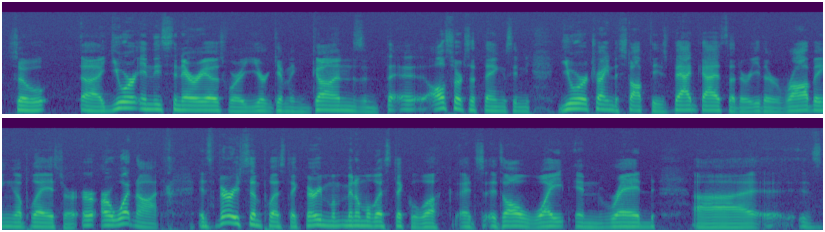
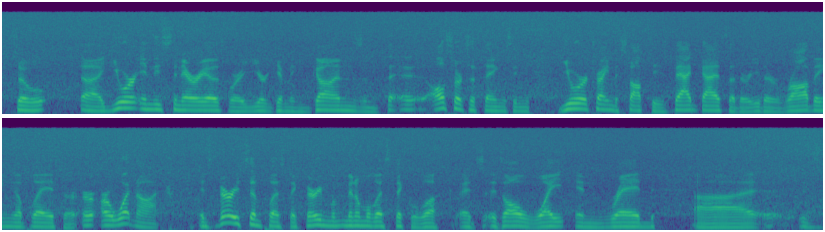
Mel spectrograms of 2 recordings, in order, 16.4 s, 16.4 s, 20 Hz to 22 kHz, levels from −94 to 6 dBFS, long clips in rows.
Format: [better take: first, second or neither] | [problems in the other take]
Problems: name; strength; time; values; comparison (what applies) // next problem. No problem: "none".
first | hiss; loud; throughout; 3 dB below the speech; faint in the first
